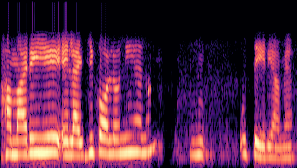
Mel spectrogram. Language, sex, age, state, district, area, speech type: Hindi, female, 30-45, Madhya Pradesh, Harda, urban, conversation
